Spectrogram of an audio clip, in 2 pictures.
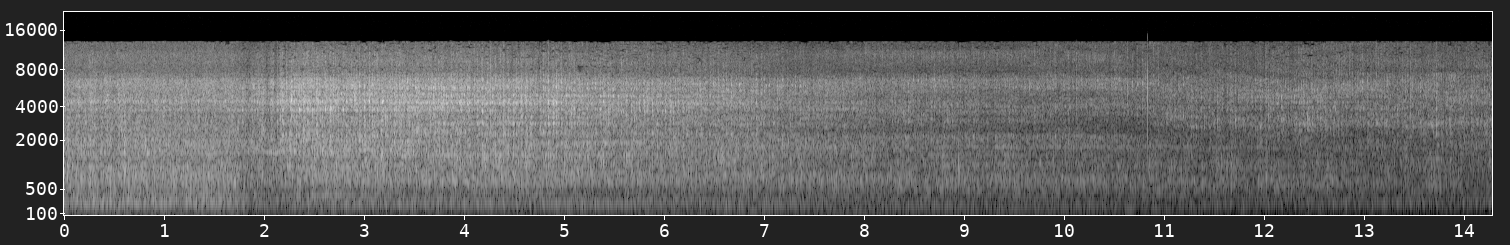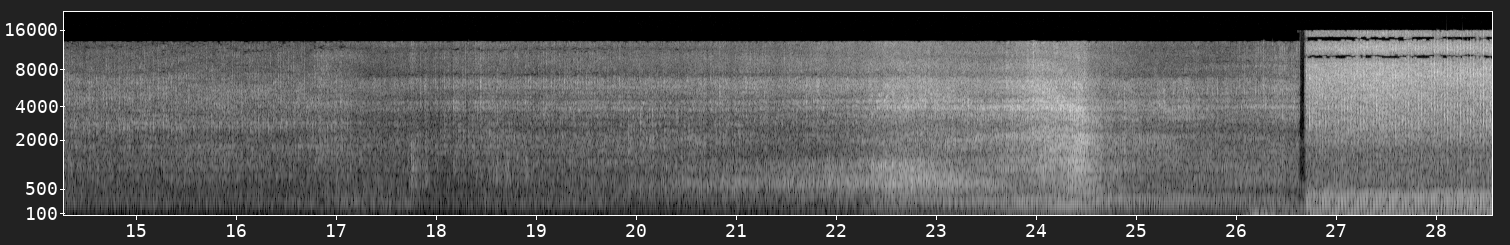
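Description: Supercharged V8 car engine pulling away and fading into the distance, then growing louder again with revs climbing in pitch as it comes back. In the last two seconds this switches abruptly to a small garden tractor engine running.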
